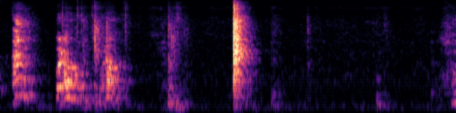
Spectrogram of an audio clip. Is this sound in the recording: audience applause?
no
